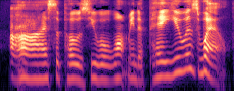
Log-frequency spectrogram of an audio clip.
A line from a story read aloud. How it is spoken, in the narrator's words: grumbled Scrooge, who was mean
